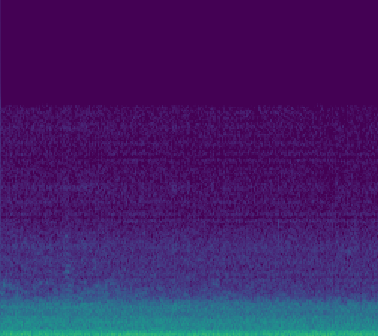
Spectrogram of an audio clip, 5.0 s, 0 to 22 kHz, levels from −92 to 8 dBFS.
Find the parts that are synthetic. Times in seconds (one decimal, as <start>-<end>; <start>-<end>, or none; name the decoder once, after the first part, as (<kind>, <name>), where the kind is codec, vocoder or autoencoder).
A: 1.5-2.2 (vocoder, BigVGAN v2); 2.7-4.2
